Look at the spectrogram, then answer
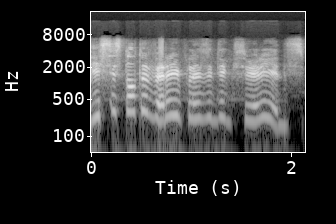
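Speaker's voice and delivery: put-on, performed Indian English accent. A British speaker demonstrates how to do it, in an imitated Indian accent. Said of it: "if you do the Indian accent, you gotta bobble wobble your head while you talk. Like".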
